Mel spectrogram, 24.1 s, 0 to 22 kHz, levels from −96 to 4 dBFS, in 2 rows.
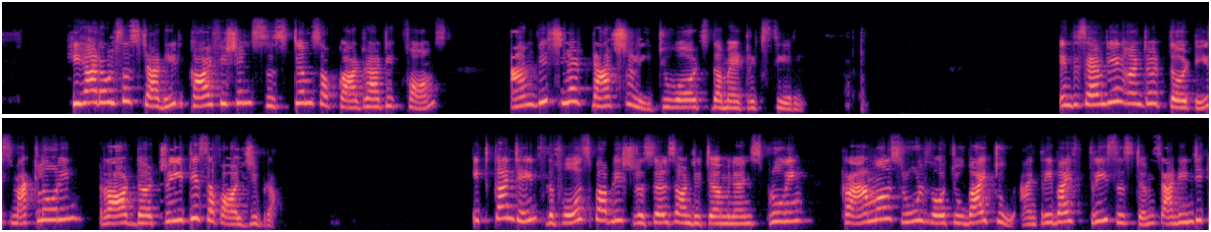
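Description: No technical faults are audible.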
